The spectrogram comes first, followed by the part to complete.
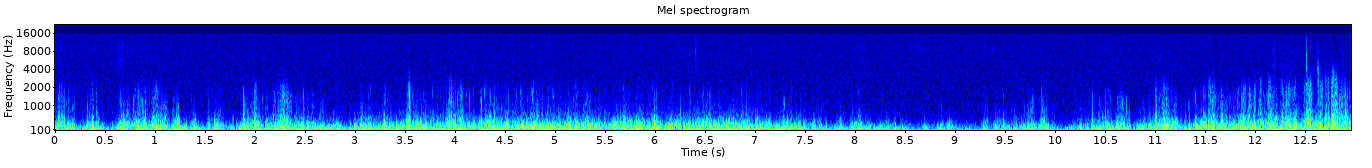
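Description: Wind buffeting the microphone in a steady low rumble, with scattered light clicks and rustles from hands picking small shells out of dry grass.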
